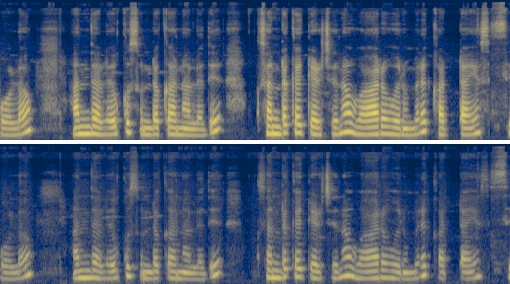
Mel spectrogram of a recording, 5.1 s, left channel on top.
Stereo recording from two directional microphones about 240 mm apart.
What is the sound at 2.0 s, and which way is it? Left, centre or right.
Speech, left.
